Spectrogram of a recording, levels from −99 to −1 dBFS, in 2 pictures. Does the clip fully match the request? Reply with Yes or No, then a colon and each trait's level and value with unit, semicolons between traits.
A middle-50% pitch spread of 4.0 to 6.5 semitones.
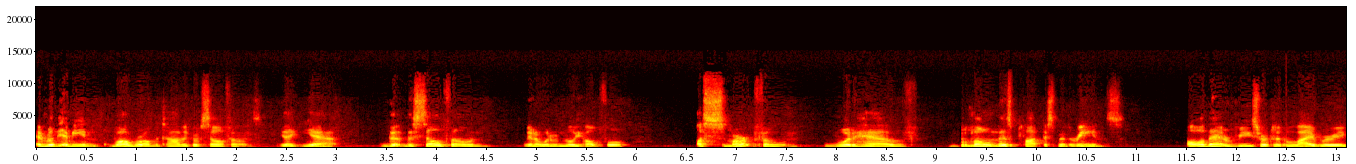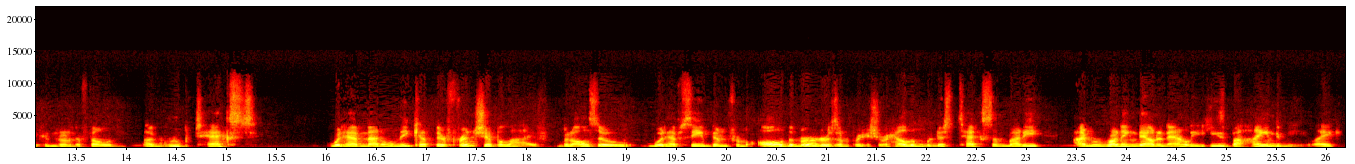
Yes: average, 4.4 semitones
